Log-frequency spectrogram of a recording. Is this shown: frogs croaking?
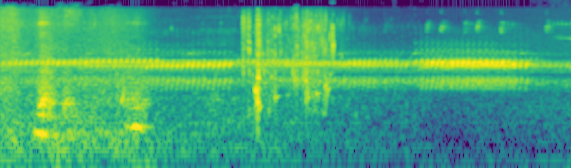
yes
